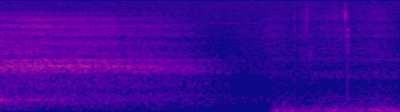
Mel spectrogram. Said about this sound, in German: Bevor ich sie dir verrate, gehen wir kurz in unsere Einstiegsübung rein, schnaufen kurz einen Moment durch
